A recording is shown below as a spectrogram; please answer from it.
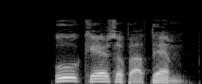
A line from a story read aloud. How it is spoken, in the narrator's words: Namuri asked, crossly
